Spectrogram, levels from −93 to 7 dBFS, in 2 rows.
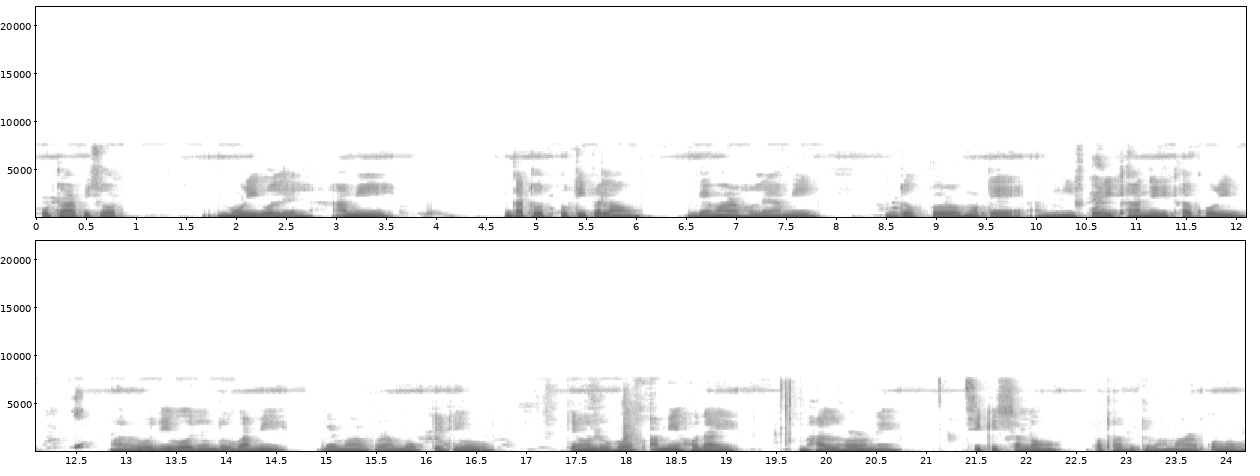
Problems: background sounds at intervals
